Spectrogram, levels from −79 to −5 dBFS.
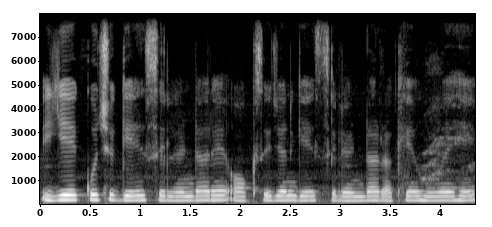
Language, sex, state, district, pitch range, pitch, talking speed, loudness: Hindi, female, Odisha, Malkangiri, 180-195 Hz, 185 Hz, 150 wpm, -17 LUFS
